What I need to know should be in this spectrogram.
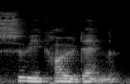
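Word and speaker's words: Suikoden: have we got here now I know how to pronounce this I think it is Su Coden too um again this is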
